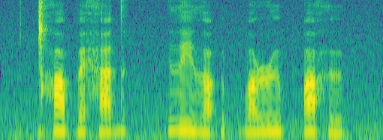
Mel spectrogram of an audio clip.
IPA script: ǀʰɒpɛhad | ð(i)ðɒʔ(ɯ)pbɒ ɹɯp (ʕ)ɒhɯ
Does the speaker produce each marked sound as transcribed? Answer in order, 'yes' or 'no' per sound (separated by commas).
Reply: yes, yes, no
